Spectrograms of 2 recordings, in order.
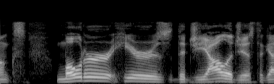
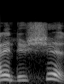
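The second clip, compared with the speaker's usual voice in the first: high, freaked-out, losing-it outburst; 8 semitones higher, 4 dB quieter than usual. Retelling a scene where Mulder is accused of murder: imitating Mulder flipping out. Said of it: "Mulder's, like, flipping out".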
